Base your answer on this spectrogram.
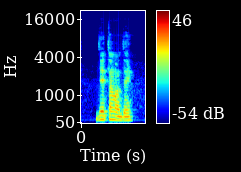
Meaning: first/second-person singular imperfect indicative of détendre
- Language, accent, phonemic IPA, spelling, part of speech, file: French, Canada, /de.tɑ̃.dɛ/, détendais, verb, LL-Q150 (fra)-détendais.wav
